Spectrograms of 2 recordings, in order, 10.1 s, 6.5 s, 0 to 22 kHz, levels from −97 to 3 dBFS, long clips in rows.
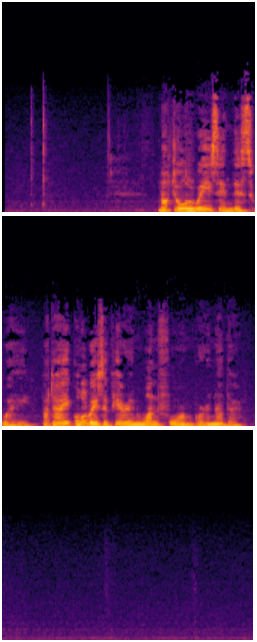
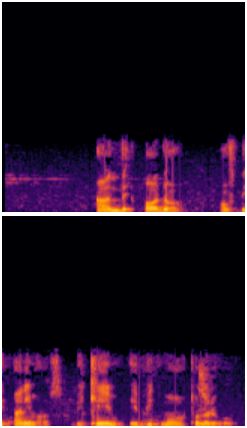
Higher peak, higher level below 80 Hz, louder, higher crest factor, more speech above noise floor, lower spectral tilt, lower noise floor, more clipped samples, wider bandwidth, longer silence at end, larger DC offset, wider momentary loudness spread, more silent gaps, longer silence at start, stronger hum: about the same, -4 dBFS vs -2 dBFS; second, -60 dBFS vs -52 dBFS; about the same, -19 LUFS vs -20 LUFS; about the same, 20 dB vs 18 dB; about the same, 44 dB vs 45 dB; about the same, -6 dB/octave vs -5.5 dB/octave; about the same, -62 dBFS vs -64 dBFS; neither; first, 13 kHz vs 8 kHz; first, 3.5 s vs 0.2 s; neither; about the same, 11 LU vs 13 LU; neither; first, 2.05 s vs 1.25 s; neither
